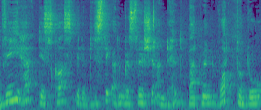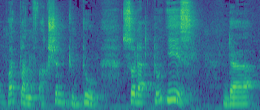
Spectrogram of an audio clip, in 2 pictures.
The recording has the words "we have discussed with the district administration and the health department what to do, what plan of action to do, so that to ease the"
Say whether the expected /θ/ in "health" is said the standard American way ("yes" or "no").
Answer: no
